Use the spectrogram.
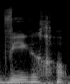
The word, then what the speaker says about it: vliegen: The Dutch hard G is like you're hacking something in your throat. Like vliegen. Vliegen. Like that.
